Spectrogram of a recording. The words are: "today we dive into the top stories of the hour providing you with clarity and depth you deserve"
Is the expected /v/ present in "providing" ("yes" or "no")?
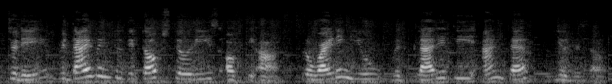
yes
